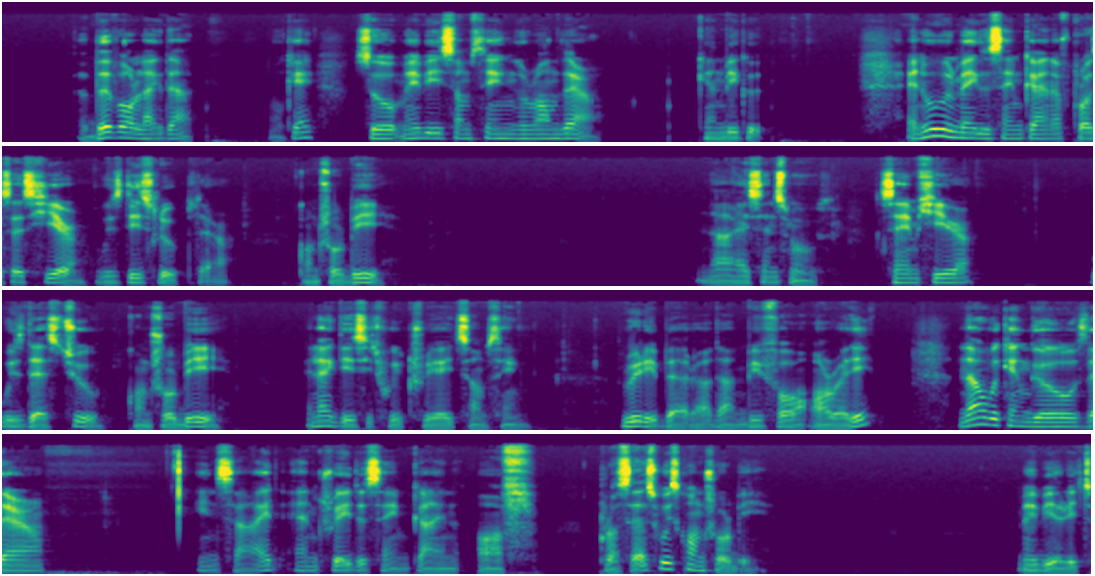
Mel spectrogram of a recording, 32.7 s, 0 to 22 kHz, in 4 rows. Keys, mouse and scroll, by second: 6.0 click, 6.4-6.9 scroll down 1, 6.9-8.8 shift+middle drag, 7.7 scroll up 1, 8.8 alt+click, 9.3-13.7 middle drag, 11.3 ctrl+b, 13.7 click, 14.1-15.4 middle drag, 15.4 alt+click, 16.4 alt+shift+click, 17.9 ctrl+b, 20.2 click, 20.4 scroll down 1, 20.6 Tab, 20.9-26.4 middle drag, 23.3 scroll down 1, 23.9 scroll up 1, 25.6 Tab, 26.4 alt+click, 26.8 scroll up 1, 27.1-32.7 middle drag, 29.1 ctrl+b.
